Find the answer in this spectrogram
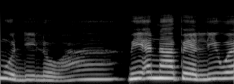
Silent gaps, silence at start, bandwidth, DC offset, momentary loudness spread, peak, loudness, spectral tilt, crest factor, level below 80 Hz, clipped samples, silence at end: none; 0 s; 10 kHz; under 0.1%; 13 LU; -8 dBFS; -22 LUFS; -6 dB/octave; 14 dB; -80 dBFS; under 0.1%; 0 s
